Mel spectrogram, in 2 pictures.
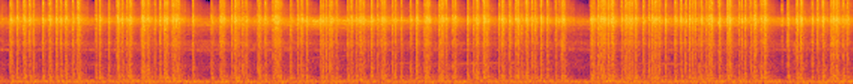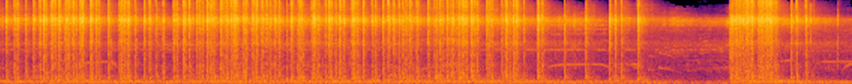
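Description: Fireworks grand finale: a dense, rapid barrage of aerial shell bursts and crackling, one bang on top of the next with no gaps. About twenty seconds in it thins briefly, then a last loud volley goes off near the end.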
